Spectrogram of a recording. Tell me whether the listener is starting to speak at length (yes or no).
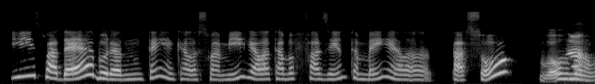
yes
